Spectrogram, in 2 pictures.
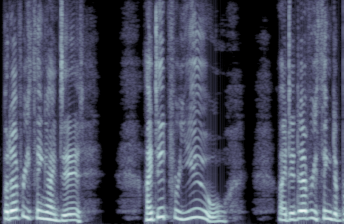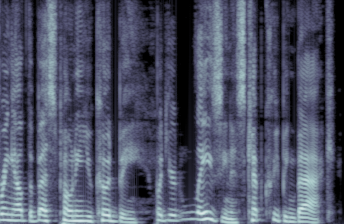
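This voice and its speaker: Guy doing a upset girl pony princess, pitched way up, pleading n controlling, storybook style. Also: expressive, moderate pace, no room sound, clean studio sound. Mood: hurt, critical. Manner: pleading, emotionally strained delivery. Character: distraught, controlling young female pony princess, tearful and critical. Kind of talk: dramatic storybook character reading.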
